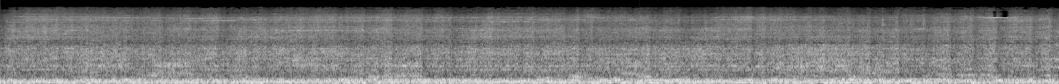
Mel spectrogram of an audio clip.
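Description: A grindcore/hardcore band playing live: loud, distorted electric guitar, bass and drums in a dense, unbroken wall of sound, heavy in the low end, picked up by a phone's microphone in the audience.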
